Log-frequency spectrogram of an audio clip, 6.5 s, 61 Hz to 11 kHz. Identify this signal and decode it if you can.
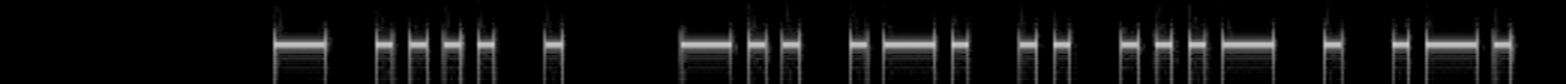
Morse code, heard as a keyed tone, about 17 wpm, 700 Hz. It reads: THE DRIVER
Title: Sentences from Top 1000 Words 17wpm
